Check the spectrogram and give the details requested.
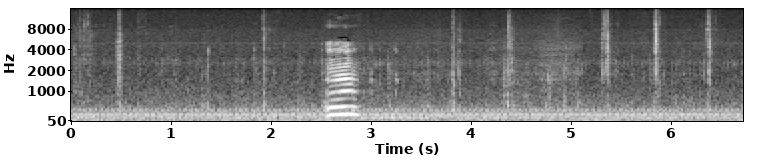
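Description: Close-up chewing of crispy battered cod, with faint crunches and small mouth clicks scattered through. There is a short rising hummed 'mm' about two and a half seconds in, over a steady low hum.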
